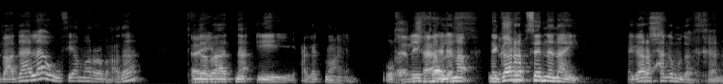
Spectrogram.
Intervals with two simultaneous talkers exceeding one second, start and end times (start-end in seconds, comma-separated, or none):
4.0-5.3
